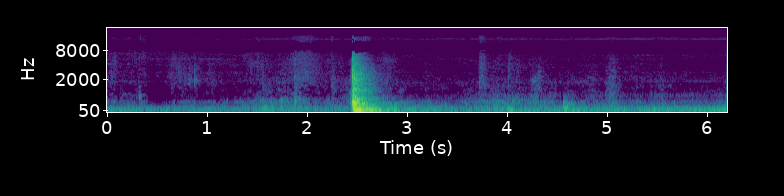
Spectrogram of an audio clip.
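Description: A single loud thump about two and a half seconds in, dying away over half a second, like a hatch or door shutting. Underneath, a faint steady low hum.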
